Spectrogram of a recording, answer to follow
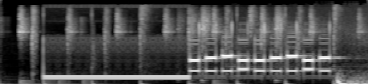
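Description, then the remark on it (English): A steady telephone dial tone hums for over a second, then about nine quick keypad dialing beeps follow in an even rhythm as a phone call is placed to a guest, with a thumping beat playing underneath. “Anyway, here he is, … on the phone.”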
